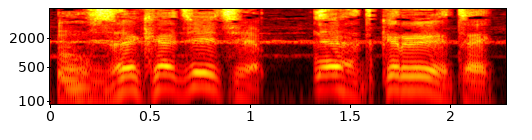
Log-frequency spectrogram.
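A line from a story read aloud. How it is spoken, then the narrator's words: Sleepy shout. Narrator (Russian): крикнул он с просонья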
